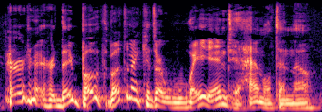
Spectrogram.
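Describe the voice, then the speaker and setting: A man's voice: medium pitch, wildly swooping pitch, fairly quick, a little mellow. A middle-aged American man telling casual anecdotes, acting out bits of dialogue as he goes. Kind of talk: casual chat. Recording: clear background noise.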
